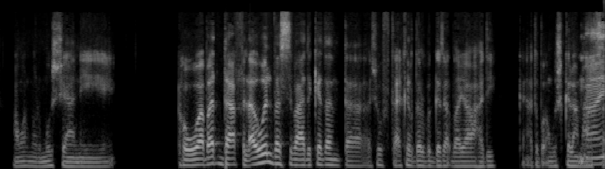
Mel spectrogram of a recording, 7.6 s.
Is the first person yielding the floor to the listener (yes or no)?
yes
